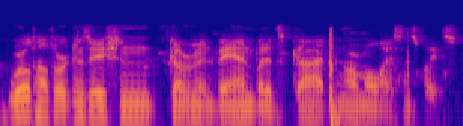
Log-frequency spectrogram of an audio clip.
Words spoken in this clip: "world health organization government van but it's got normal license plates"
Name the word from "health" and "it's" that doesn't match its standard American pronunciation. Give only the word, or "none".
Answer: none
